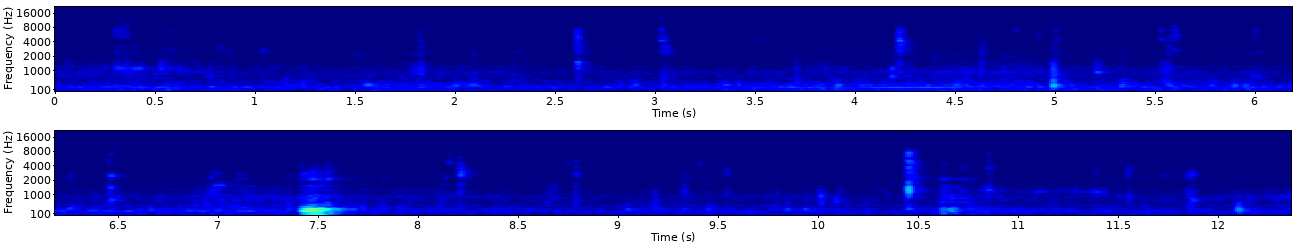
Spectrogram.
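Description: A person biting and chewing crisp fried chicken at close range: quiet wet mouth clicks and small crunches throughout, with one short louder sound about seven and a half seconds in.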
